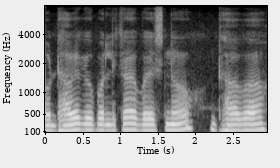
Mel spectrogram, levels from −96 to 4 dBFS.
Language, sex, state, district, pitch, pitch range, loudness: Hindi, male, Punjab, Pathankot, 135 Hz, 130-140 Hz, -14 LUFS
